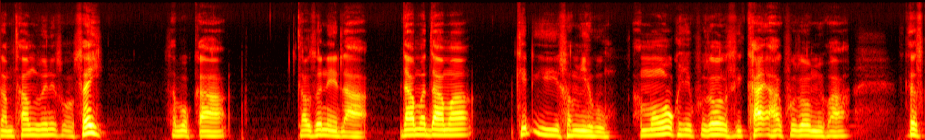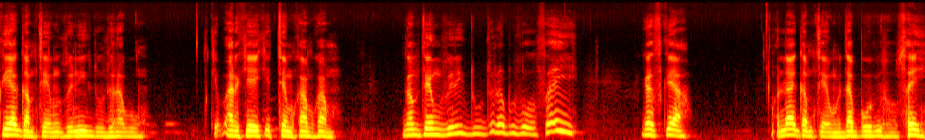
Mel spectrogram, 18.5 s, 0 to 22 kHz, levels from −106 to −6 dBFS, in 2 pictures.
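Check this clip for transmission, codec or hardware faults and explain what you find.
No transmission, codec or hardware faults can be heard anywhere in the speech; the signal holds steady throughout.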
